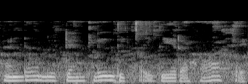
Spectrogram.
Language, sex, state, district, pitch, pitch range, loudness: Hindi, female, Gujarat, Gandhinagar, 175 Hz, 170-190 Hz, -18 LUFS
